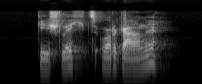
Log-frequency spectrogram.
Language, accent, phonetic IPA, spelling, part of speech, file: German, Austria, [ɡəˈʃlɛçt͡sʔɔʁˌɡaːnə], Geschlechtsorgane, noun, De-at-Geschlechtsorgane.ogg
- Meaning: nominative/accusative/genitive plural of Geschlechtsorgan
